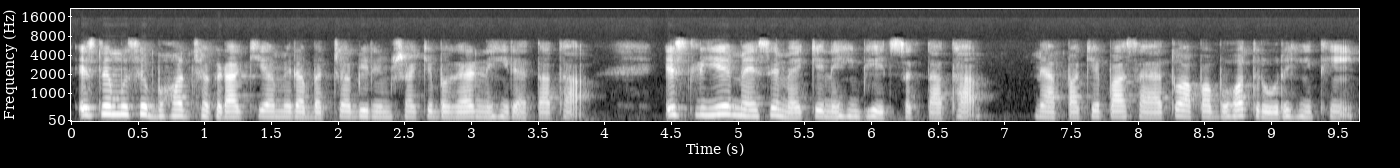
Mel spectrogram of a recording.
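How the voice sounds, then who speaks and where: A woman narrating a first-person moral story in a steady, earnest storytelling tone. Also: mid-range voice, dull audio.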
